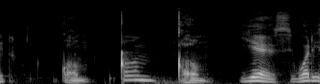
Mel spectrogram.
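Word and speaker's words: Gqom: Gom.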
